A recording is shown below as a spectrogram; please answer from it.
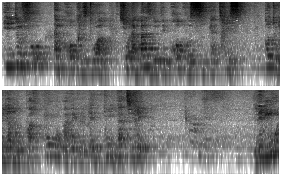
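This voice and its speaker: A man's voice: sits high, mellow. A pastor preaching a sermon to his congregation. His native language is Lingala, and he keeps asking the room whether they follow him. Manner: preaching with rhetorical questions to the congregation. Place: large church hall. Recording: very echoey church hall, distant mic, faint noise.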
